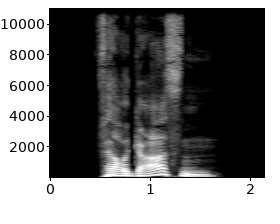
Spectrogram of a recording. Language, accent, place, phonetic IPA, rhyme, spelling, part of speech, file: German, Germany, Berlin, [fɛɐ̯ˈɡaːsn̩], -aːsn̩, vergaßen, verb, De-vergaßen.ogg
- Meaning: first/third-person plural preterite of vergessen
